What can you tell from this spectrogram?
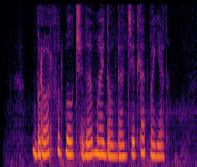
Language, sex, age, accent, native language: Uzbek, female, 18-24, Buxoro, Uzbek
